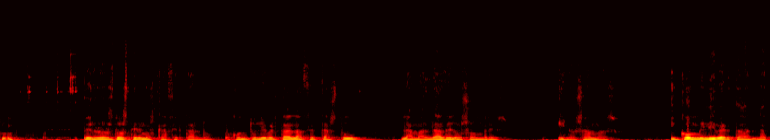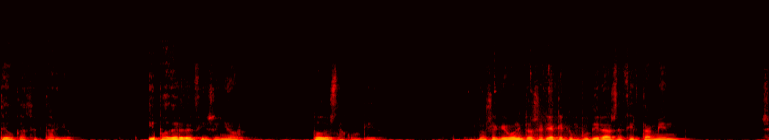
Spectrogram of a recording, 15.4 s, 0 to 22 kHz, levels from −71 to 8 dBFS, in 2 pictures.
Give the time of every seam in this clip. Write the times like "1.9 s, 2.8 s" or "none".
none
